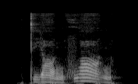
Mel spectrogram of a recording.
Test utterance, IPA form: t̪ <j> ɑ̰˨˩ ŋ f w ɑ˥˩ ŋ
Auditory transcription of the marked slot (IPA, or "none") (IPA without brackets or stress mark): j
